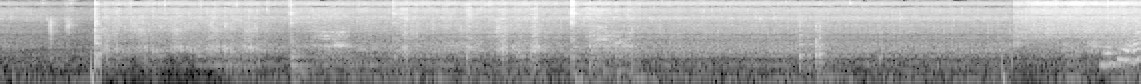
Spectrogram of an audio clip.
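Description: A tomato, ginger and green chili paste fries in a pan with a steady broadband sizzle, broken by intermittent scrapes and clinks of a spoon stirring against the metal, close and moderately loud with no talking.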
